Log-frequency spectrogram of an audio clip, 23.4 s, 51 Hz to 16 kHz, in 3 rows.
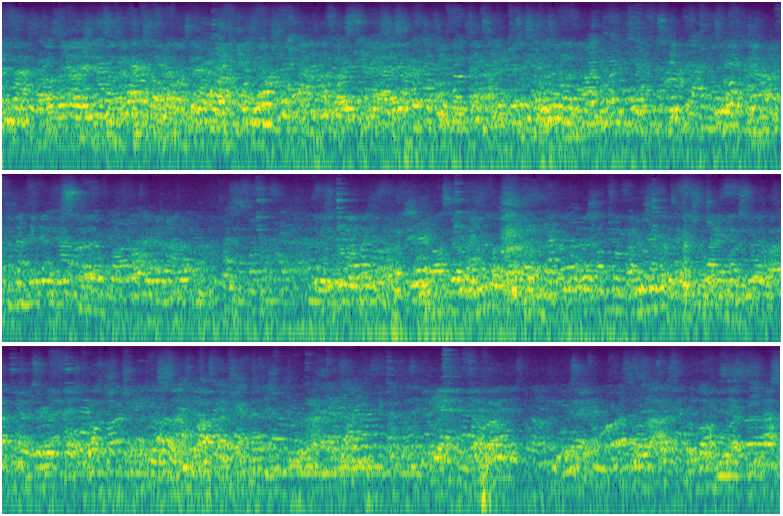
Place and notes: weinhaus sittl zum goldenen pelikan
wien, October 2009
